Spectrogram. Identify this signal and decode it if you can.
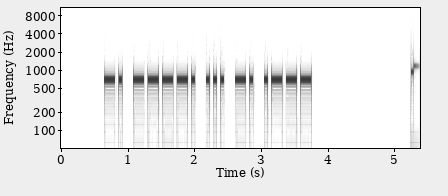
Morse code, heard as a keyed tone, about 22 wpm, 700 Hz. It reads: N9SNJ
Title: USA Call Signs - 4x Character Spacing - 22wpm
